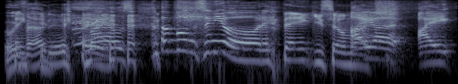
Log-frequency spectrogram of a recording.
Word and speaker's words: Bonsignore: When I was growing up, I would say it was Bonsignore. And then after doing the Try Guys podcast, they would call me Miles Bonsignore, which is how it is actually pronounced.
